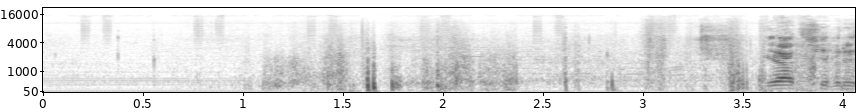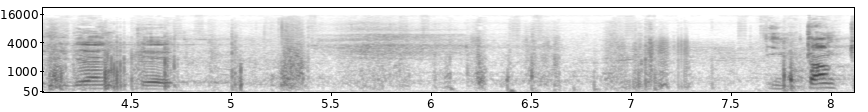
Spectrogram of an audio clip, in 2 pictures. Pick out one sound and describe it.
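A man speaks through a microphone in a calm, even tone.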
